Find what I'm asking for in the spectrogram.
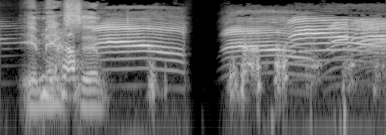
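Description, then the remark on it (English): Two long, wavering cat meows with strong harmonics, played from the Cat Piano app on an iPad, loud, separated by a short pause, with a brief burst of chatter at the start. “Well, hey, no, you laugh, but I have an actual kitty cat program on my iPad.”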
